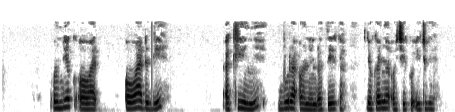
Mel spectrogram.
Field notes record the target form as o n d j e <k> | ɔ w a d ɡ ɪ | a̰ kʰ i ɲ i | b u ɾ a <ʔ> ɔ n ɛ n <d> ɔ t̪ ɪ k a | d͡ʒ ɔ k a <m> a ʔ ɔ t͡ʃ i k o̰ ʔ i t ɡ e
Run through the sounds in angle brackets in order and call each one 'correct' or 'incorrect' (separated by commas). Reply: correct, correct, correct, incorrect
